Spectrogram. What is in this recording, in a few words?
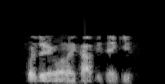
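Sheriff, Parks, Sheriff radio scanner; Shrf Mnt (Parks)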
